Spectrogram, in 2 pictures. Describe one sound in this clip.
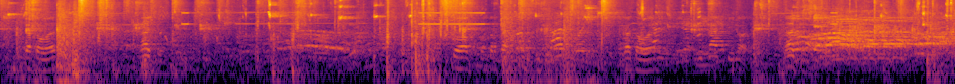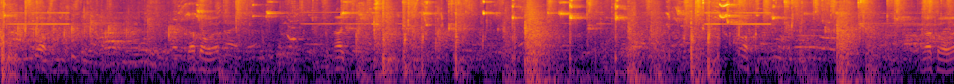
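Fencing blades clash and clatter.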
